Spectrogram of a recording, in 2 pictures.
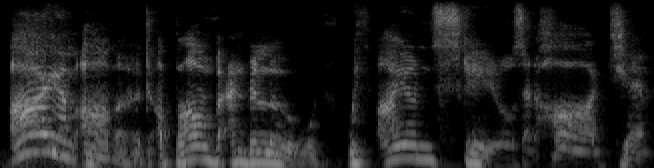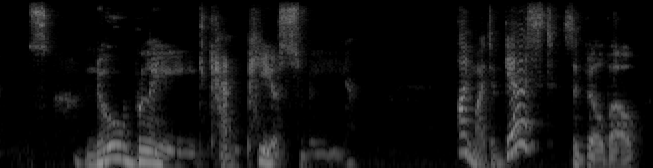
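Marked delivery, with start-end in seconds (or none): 0.1-10.0 slow, booming dragon boast; gloating dragon. Acted. 11.1-12.1 higher, earnest voice putting on courage; a small hobbit puffing himself up before a dragon; high, forced boldness; brave hobbit. Acted. Bilbo flatters.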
